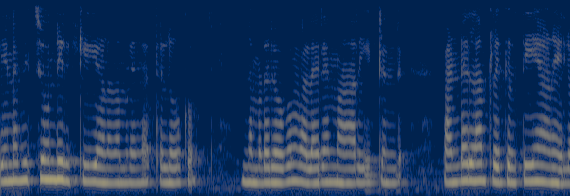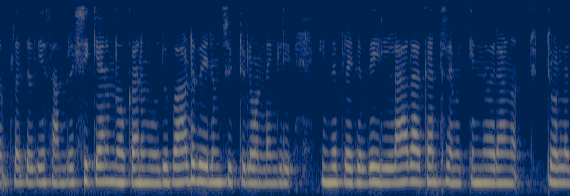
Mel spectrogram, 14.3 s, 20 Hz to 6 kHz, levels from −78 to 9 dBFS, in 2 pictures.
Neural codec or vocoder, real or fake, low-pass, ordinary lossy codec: codec, 16 kHz, 8 kbps, FreqCodec, larger model; fake; 5.4 kHz; none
